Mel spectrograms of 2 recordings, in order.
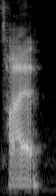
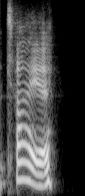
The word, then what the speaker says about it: Tyre: I think it's pronounced Tyre. – Is that T-Y-R? – T-Y-R-E. – Oh, like a tire. – Yeah, like tire.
